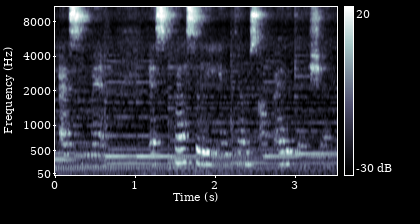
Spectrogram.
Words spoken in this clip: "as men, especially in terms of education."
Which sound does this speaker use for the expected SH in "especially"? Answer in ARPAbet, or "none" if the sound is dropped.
S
